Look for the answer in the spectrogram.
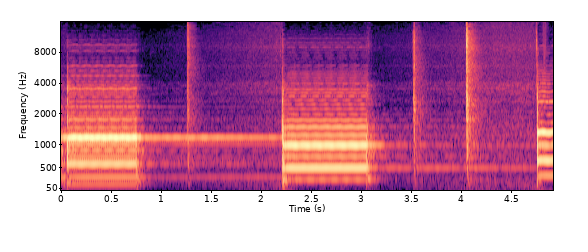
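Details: Antique Jaguar organ after repair of a stuck droning chord and sticking keys, foot pedal still not working: clean sustained chords starting and stopping crisply with each key press, no drones. Normal operation.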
